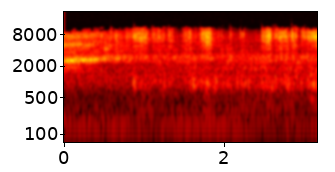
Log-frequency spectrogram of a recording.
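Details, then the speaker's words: Espresso machine steam wand run without milk while practising steaming; loud, airy, spitting hiss with uneven sputters, the noise that improper steaming technique makes, whereas correct steaming by pulling the wand and giving it air should be quiet. "Yan. Nakita nyo yung ingay niya? Yan. So, yan. Dapat hindi nyo siya ma-achieve yung ingay."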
